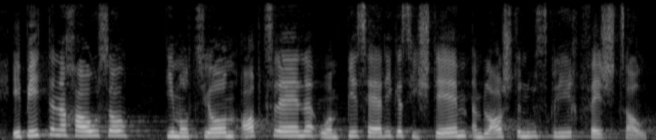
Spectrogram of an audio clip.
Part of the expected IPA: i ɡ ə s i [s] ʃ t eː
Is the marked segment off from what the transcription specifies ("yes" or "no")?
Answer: yes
